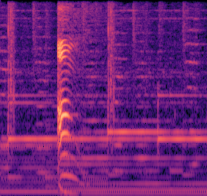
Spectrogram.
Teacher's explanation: से अंग तो इस तरह से नासिका से इसका उच्चारण स्थान नासिका इसका उच्चारण स्थान है और मुख में वायु अवरोध उत्पन्न करती है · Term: अनुस्वार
